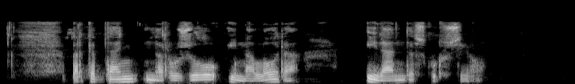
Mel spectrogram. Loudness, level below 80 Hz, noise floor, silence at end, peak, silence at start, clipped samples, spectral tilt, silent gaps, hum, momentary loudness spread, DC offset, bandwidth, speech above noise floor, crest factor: -18 LUFS; -56 dBFS; -75 dBFS; 0.95 s; -2 dBFS; 0.05 s; under 0.1%; -4 dB/octave; none; none; 11 LU; under 0.1%; 8 kHz; 57 dB; 18 dB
